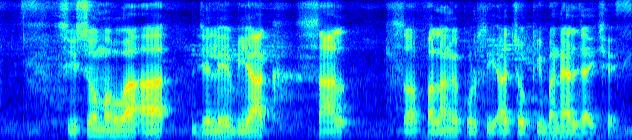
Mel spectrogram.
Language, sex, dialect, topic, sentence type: Maithili, male, Bajjika, agriculture, statement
